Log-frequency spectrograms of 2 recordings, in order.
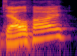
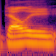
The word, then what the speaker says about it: Delhi: Okay, is it Delhi? Is that how you say it? Not like Delhi, India. It's Delhi. Okay. Thanks for clearing that up.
